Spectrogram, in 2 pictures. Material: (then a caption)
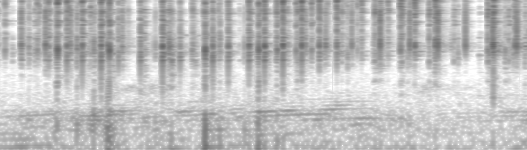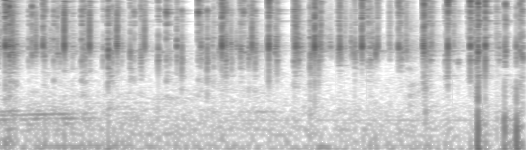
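Stainless steel. Fingertips wearing metal thimbles tap and rattle along the wire bars of a medium, hollow stainless-steel wire basket held upright behind the microphone. The result is a rapid, continuous stream of bright, dry metallic clicks and jingly rattles with almost no low end. Each tap dies away almost instantly.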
